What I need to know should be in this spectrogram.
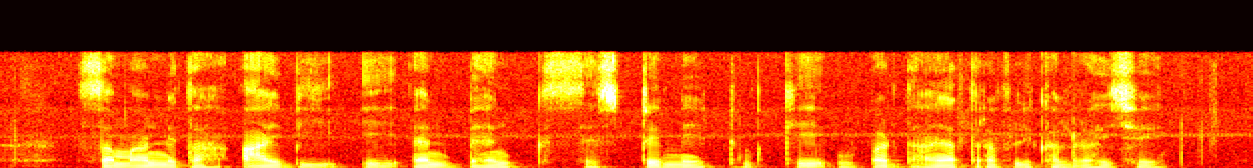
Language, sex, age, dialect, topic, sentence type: Maithili, male, 18-24, Eastern / Thethi, banking, statement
